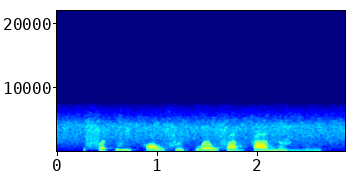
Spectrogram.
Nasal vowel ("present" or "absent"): absent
